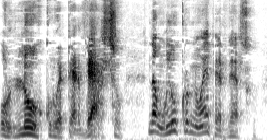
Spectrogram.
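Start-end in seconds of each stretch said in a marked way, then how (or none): 0.0-1.6 very low-pitched, grumpy grumbling voice. Voicing an imagined radical's objection to profit: imitating a grumpy radical. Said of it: "Dirá um mal-humorado radical".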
